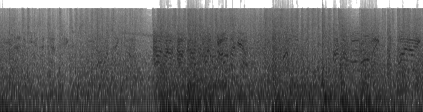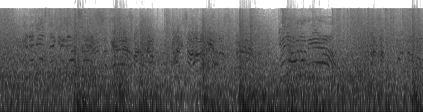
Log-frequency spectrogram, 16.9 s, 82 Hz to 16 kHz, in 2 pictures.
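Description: Battle in Company of Heroes 2, with an anti-tank gun and tanks in play: dense, loud gunfire, machine-gun bursts and heavy explosions overlap almost without pause, with occasional voices mixed into the din.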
